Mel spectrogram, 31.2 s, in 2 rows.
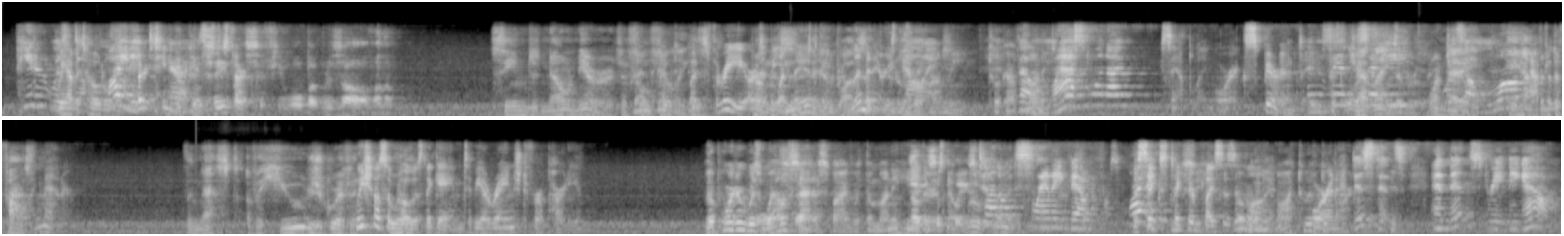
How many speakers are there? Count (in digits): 5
